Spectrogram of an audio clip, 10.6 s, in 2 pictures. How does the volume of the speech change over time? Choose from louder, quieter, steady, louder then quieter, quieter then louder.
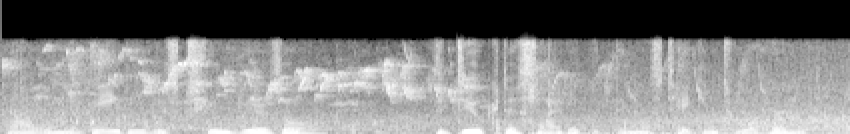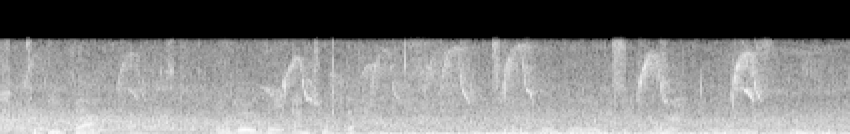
quieter.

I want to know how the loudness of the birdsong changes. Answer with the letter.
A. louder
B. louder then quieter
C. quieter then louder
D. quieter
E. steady
C.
